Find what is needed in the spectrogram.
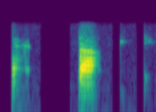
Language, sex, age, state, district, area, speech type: Malayalam, male, 18-30, Kerala, Wayanad, rural, conversation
